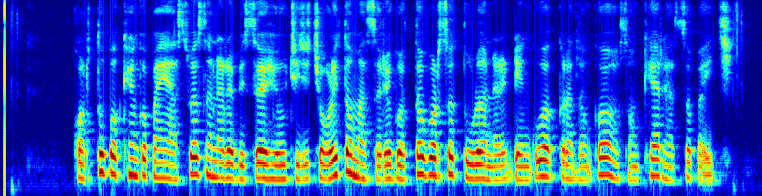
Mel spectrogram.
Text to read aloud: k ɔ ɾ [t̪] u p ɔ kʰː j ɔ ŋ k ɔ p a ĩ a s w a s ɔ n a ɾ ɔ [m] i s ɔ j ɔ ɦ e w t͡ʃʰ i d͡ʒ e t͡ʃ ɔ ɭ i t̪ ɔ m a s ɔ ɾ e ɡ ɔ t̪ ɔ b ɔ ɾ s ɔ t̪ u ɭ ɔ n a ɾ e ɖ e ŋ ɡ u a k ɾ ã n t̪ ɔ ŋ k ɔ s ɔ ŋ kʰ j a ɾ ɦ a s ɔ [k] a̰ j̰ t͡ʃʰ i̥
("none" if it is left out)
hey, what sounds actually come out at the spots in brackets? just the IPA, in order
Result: t̪, b, p

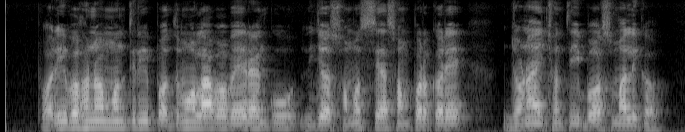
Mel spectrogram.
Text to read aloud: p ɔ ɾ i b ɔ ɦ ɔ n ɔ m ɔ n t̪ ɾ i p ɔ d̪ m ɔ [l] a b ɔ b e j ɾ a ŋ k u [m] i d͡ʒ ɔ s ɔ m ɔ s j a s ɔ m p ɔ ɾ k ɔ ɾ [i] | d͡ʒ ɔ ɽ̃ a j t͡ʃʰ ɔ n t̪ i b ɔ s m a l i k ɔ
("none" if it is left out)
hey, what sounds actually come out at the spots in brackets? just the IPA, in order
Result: l, n, e

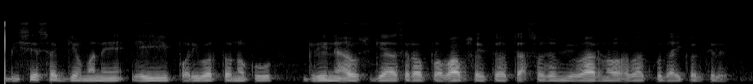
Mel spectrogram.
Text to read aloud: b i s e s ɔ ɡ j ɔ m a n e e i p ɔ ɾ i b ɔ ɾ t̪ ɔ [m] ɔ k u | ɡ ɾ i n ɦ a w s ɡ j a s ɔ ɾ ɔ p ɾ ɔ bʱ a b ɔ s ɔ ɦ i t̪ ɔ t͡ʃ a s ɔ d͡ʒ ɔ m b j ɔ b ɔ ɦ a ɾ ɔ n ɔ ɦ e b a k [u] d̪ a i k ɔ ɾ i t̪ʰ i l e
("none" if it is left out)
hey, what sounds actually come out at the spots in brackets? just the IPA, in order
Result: n, u

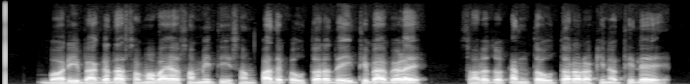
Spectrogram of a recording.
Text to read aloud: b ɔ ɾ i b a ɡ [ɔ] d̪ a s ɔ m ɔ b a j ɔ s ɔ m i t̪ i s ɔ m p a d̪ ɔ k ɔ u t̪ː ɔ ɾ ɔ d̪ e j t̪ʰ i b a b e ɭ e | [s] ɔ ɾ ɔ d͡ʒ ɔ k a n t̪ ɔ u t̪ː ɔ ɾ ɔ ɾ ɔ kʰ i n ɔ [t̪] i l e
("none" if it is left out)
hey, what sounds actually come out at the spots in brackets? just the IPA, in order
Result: ɔ, s, t̪ʰ

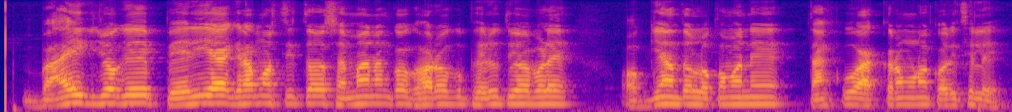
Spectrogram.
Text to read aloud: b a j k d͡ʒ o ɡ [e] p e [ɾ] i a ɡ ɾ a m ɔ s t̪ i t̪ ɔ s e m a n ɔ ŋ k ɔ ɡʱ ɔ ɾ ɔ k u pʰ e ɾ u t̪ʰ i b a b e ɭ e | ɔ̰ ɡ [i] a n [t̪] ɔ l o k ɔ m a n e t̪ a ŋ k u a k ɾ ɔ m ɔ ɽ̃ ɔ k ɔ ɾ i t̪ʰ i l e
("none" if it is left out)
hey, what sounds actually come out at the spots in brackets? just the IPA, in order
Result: e, ɾ, j, t̪

